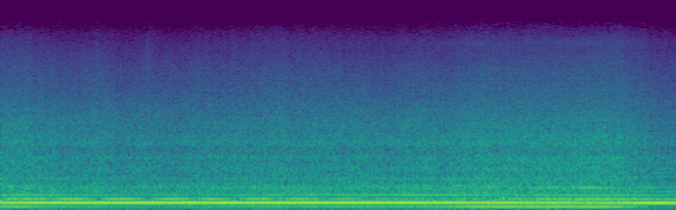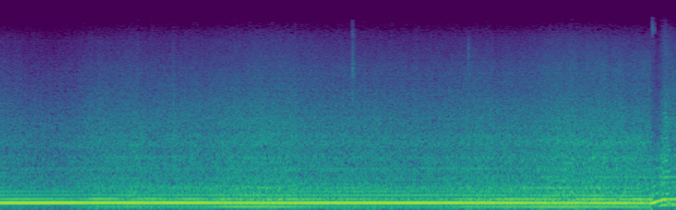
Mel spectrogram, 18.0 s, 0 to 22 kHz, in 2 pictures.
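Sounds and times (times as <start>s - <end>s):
car engine droning at cruise: 0.0s - 18.0s
road noise: 0.0s - 18.0s.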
